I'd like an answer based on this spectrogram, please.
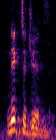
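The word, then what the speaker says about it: pnictogens: it's just fun okay anything underneath nitrogen is known as the NICTA djinns yeah I mean how often do you get a silent P just because there's another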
